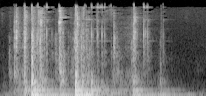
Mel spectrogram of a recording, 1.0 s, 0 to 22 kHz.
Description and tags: jp lockedknob08
Pulling and twisting on a locked metal doorknob.
handle, locked, shutter, shuttering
